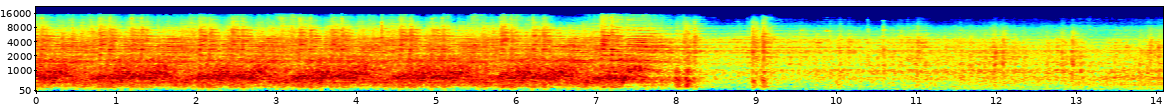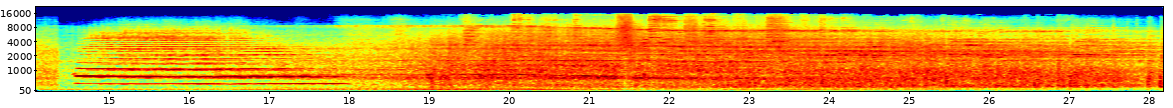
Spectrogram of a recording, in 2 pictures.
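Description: Passenger train coaches passing at speed, their wheels clattering rhythmically over the rail joints. About halfway through, a train horn sounds one long steady blast lasting about three and a half seconds, and then another train rumbles by.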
